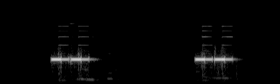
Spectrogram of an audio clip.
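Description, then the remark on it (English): Two short bursts of electronic smartphone beeping, set off by asking Google Assistant where the phone is, each a quick cluster of bright tonal chirps, separated by about a second of silence; clear, with no voices. “Okay, Google. Where's my phone?”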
